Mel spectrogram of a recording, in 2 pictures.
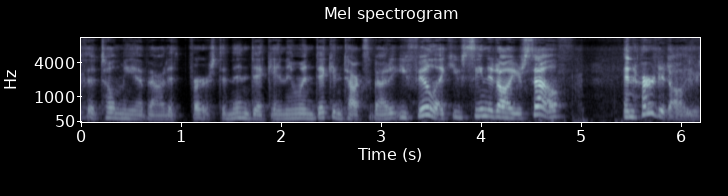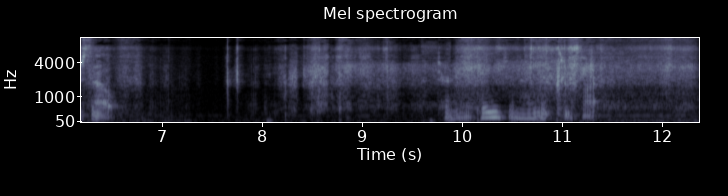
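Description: A middle-aged woman speaks calmly and close to a microphone.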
